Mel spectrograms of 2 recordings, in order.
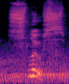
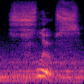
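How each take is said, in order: First: The i in the word is silent. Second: The same.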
